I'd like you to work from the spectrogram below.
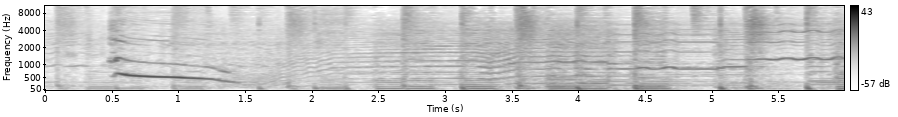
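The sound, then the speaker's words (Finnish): A loud, squealing electric guitar pinch harmonic wails and bends downward near the start, then quick runs of fast licks ripple over a steady, pulsing band groove with drums and bass. “Ja siinä esitteli jo taas, otti pinch otti niinku tavallaan niinku äänen, otti siitä niinku sormella ja sitten pinch harmonic päälle ja sitten niinku tilutukset ja kaikki.”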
